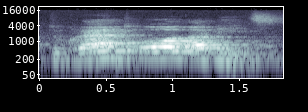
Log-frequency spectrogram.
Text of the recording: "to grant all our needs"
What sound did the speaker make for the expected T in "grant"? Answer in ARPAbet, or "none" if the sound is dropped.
T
